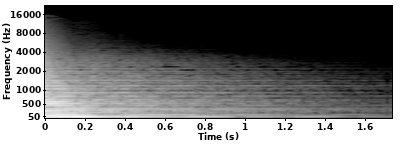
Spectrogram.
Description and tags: BASS RVB 2
reverb, bass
